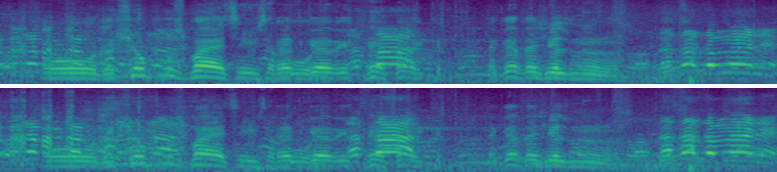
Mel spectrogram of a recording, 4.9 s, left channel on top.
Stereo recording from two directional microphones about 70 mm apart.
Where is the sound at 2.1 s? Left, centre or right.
Right.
